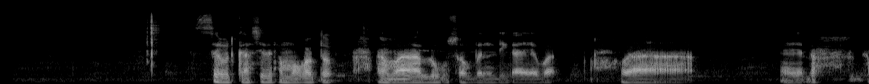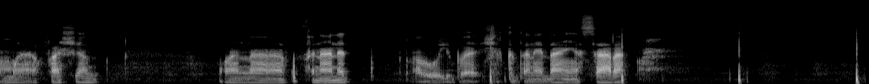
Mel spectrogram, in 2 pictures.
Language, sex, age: Somali, male, 25-35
